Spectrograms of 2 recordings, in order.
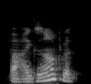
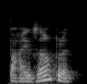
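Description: No difference in how they are said.

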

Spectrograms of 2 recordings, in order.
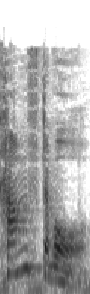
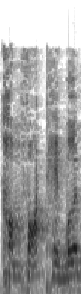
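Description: First: The middle syllable is dropped, starting 'comf'. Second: The middle syllable is pronounced fully. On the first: The speaker calls it right. "ไม่จ้าออกเสียงว่าเอาใหม่ออกเสียงว่า" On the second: The speaker calls it wrong. "คำนี้จะออกเสียงกันแบบหลายคนพี่ก็เคยออกคำนั้นแล้วคือเราโดนสอนมาแบบนั้นน่ะ"

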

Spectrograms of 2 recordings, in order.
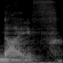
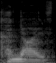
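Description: First: No K sound is heard at the start. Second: A K sound is heard at the start. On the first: The speaker calls it right. "don't say the K" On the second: The speaker calls it wrong. "Finns often say knee or knife"

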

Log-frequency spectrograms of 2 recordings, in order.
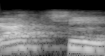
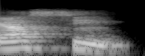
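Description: First: The middle consonant is a t sound. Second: The middle consonant is an s sound. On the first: A child swaps the sound while speaking. "elas falam tch, atim" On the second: The word in its usual form. "não é assim"

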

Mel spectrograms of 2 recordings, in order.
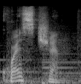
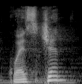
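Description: First: The stress is on the first syllable. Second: The stress is on the second syllable. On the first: "nói nhấn nó lên một xíu ở cái âm đầu" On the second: "người ta nói nhấn lên ở cái âm sau chứ không phải là âm đầu"

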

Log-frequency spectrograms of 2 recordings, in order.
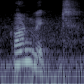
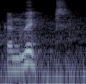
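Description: First: The stress is on the first syllable. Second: The stress is on the second syllable. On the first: It is used as a noun. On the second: It is used as a verb. "is a verb"

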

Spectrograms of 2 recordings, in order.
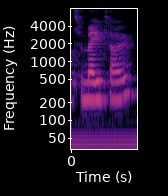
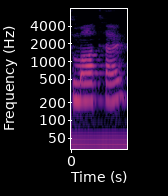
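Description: First: Tomato is said with an American accent. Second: Tomato is said with a British accent. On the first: The speaker calls it wrong. "or tomato" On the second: The speaker calls it right. "when it's tomato"

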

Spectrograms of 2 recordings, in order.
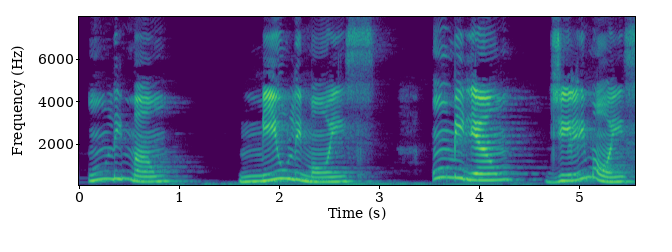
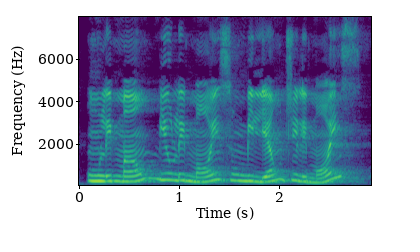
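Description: First: It is said at a slower pace. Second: It is said at a fast pace.

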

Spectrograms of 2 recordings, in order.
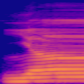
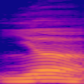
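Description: Both takes have the same delivery.

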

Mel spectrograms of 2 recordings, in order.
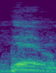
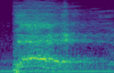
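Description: First: The word is said plainly, without commanding force. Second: The word is said forcefully, as a command. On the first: The speaker calls it wrong. "quand tu dis terre, non" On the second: The speaker calls it right. "il faut dire terre. Commande"

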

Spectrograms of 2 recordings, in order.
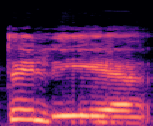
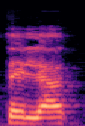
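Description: First: The final vowel is an 'e' sound. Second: The final vowel is an 'a' sound. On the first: This is the local dialect form. "«телє» замість «теля»" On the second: This is the standard literary form. "замість «теля»"

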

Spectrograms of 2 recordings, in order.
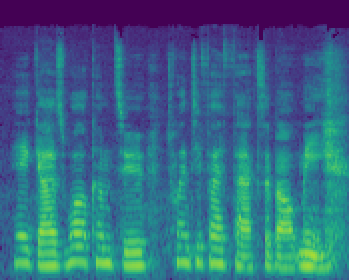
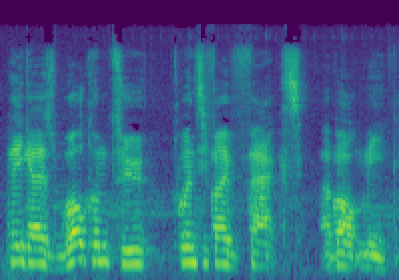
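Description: First: It is said with flat, low energy. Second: It is said with lively, enthusiastic energy. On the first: "Like here, I'm just like" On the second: "now I'm a bit more enthusiastic"

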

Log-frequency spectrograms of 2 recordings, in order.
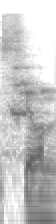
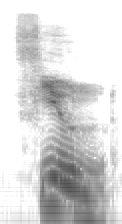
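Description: First: The vowel does not rhyme with tune. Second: The vowel rhymes with the word tune. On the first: The speaker calls it right. "that is not how Fionn is pronounced" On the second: The speaker calls it wrong. "F-E-W-N, to rhyme with tune"

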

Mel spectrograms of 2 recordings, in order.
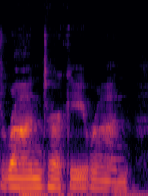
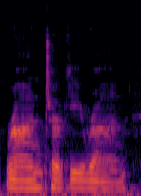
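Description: The two takes are said the same way.

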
